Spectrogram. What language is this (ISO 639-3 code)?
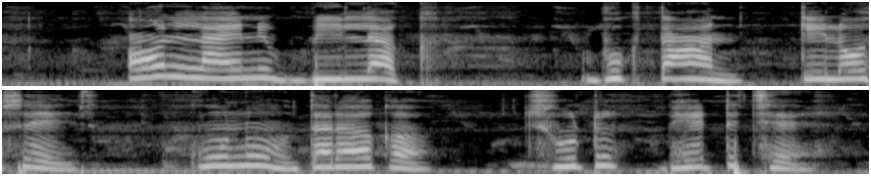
mai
